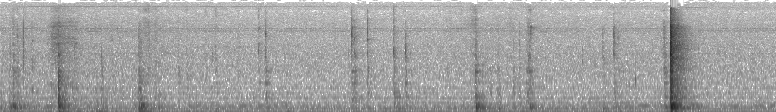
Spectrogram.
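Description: Scattered small clicks and taps of hands handling a capacitor's wire leads and parts against the metal chassis of a tube radio receiver, about ten in all, with one sharper, louder click near the end.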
